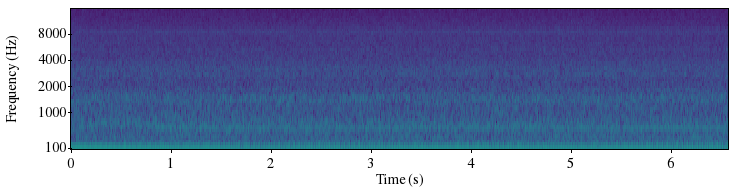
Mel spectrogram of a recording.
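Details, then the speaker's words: 1960 XK Ford Falcon six, first start in 12 months; steady, even low idle with smooth pulse, no knocks or ticks, though fuel was dripping from the carburetor. "there you go folks that's the first start in about 12 months on this 1960 talkin and just listen to that engine"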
